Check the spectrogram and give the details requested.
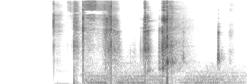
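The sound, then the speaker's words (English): A sharp metallic crack and hiss as a beer can tab pops open, then a few clicks followed by a gurgling, fizzy pour of thick, opaque, light golden beer into a stemless Cerebral glass, with no talking. “So I'm going to crack this open and pour it out.”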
